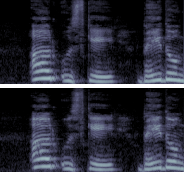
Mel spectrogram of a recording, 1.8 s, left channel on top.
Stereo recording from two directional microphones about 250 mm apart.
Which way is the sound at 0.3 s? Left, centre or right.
Left.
